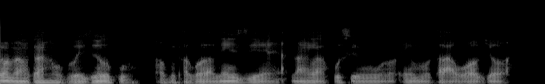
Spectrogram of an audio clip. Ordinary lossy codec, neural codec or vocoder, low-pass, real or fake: none; codec, 16 kHz in and 24 kHz out, 1.1 kbps, FireRedTTS-2 codec; 5.4 kHz; fake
